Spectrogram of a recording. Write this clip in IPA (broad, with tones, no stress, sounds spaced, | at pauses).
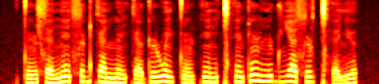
t̪ ẽ˩˧ ɭ s ɛ˩˧ n̪ ẽ˥˧ s ə˦˥ ɖ k æ˧ n ɳ ẽ˩˧ k æ˩˧ ʈ ʏ˦˥ ɭ w ə̃˧ lʲ t̪ ɛ̃˩˧ ɭ k ẽ˧ n ǀʰ ẽ˧ ʈ ə̃˥˧ ɭ n̪ y˥˧ ɖ ʎ æ˥˧ s ʏ˥˧ ɭ ǀʰ ɛ˩˧ lʲ ə˦˥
